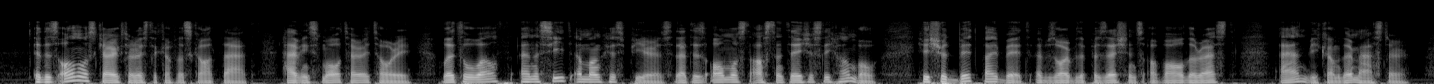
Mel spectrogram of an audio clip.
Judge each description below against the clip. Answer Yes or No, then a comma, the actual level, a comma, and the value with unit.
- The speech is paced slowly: No, average, 165 wpm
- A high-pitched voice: No, very low, 90 Hz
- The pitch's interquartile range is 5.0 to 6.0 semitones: Yes, wide, 5.4 semitones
